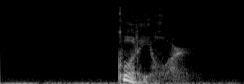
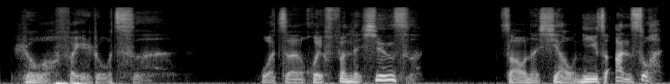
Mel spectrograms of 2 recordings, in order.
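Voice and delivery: betrayed, vengeful man; 2 semitones higher than usual. Acted. (男子低声质问，渐转暴怒)

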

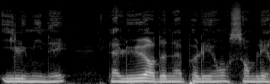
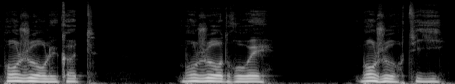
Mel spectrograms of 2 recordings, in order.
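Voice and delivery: louder greeting called out of the dark; hailing from the shadows; 4 dB louder than usual. A narrator's reading. Stranger in the dark greeting the three generals, called out louder. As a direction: call each name out firmly from the trees. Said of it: "Une voix sortit de l'ombre".

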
